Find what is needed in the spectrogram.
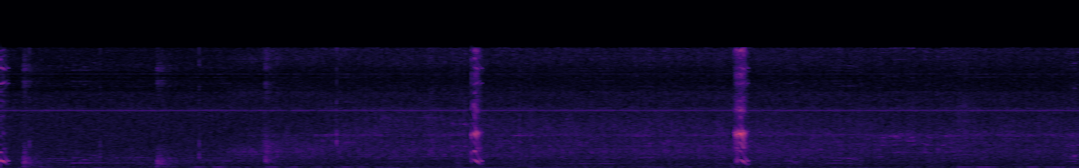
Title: cute hiccups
